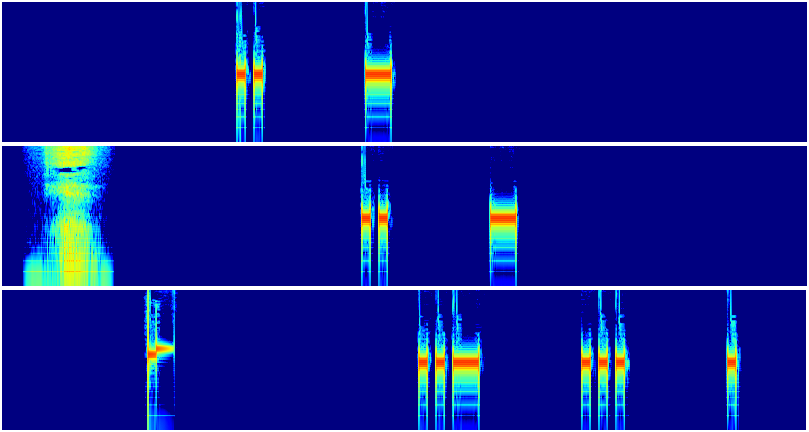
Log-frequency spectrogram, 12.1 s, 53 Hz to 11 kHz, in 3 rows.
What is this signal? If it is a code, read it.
Morse code, heard as a keyed tone, about 28 wpm, spaced as for 13 wpm, 700 Hz. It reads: IT IT USE
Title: 4x Character Spacing - Top 100 Words - 28wpm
